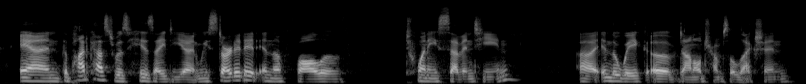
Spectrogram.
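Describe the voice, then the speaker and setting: A woman with an American accent, a very deep, low pitch and a fairly quick pace. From United States, Tamil descent. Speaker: novelist and writing teacher. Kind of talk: interview.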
